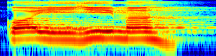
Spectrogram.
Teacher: Ini sama dengan yang tadi bayyina, ini tasydid ya, harus jelas y-nya. Setelah kita tasydid, ya-nya harus jelas kasrohnya.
